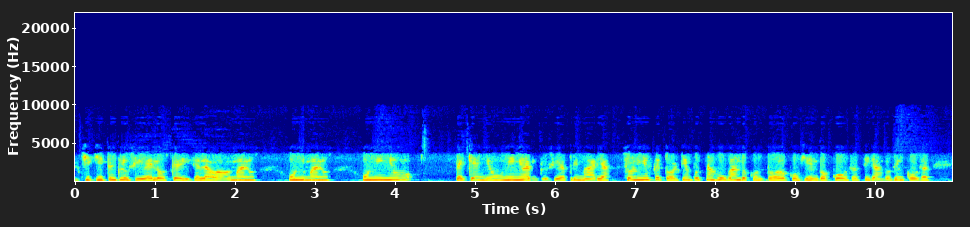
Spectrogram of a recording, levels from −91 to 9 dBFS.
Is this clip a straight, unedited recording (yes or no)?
no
